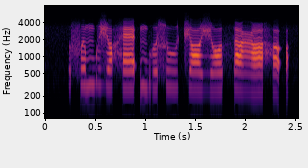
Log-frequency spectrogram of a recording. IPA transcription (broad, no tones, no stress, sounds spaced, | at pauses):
f ə m b ə ʒ ɒ h æː ʔ m b ʊ ɬ uː t͡ʃ ɒː ʒ ɔ θ ɑ ɣ ɑ h ɒ ʔ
